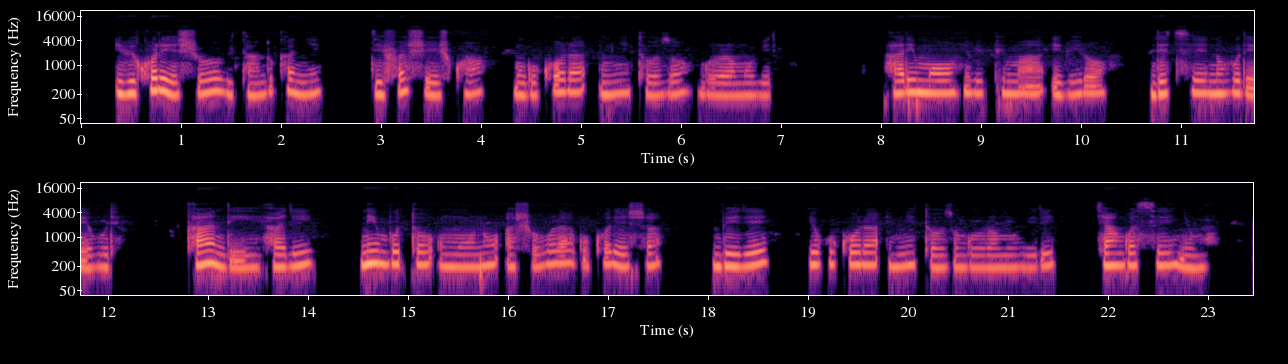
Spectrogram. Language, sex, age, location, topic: Kinyarwanda, female, 25-35, Kigali, health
